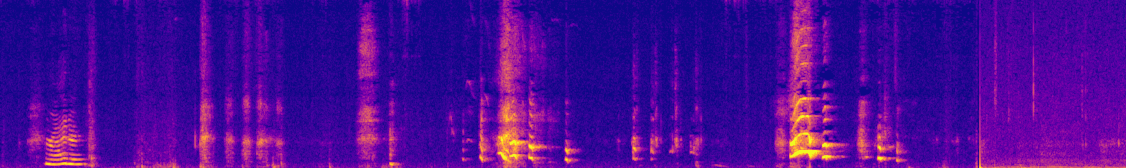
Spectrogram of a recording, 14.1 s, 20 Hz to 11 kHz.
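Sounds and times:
person giggling: 4.6s - 9.1s.

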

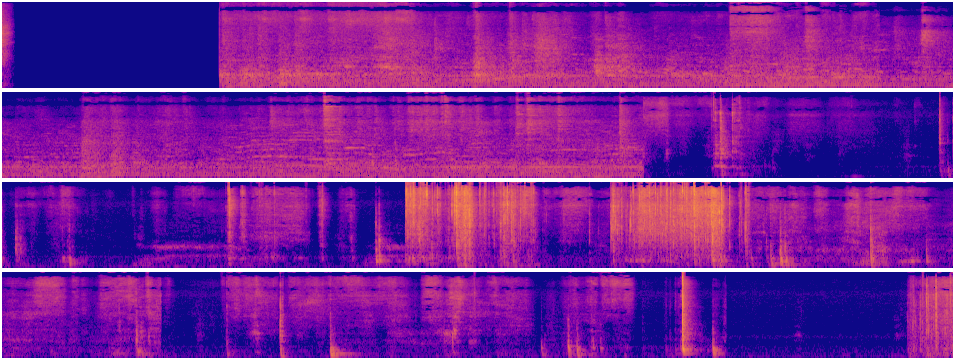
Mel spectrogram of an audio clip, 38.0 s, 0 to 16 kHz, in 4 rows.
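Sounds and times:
packaging tearing and crinkling: 23.1s - 26.5s, 37.6s - 38.0s.

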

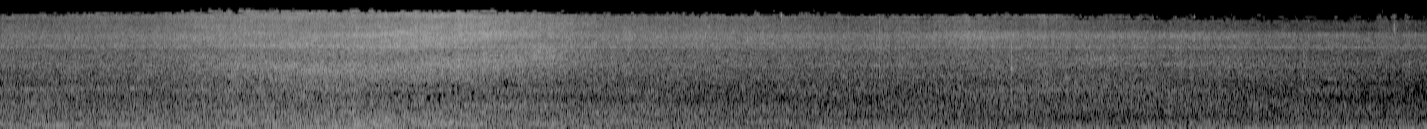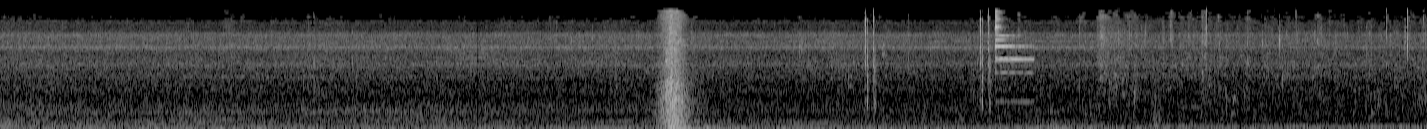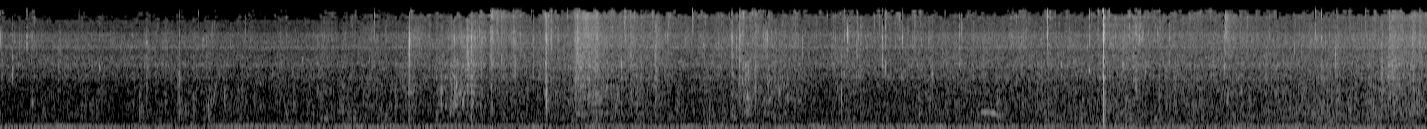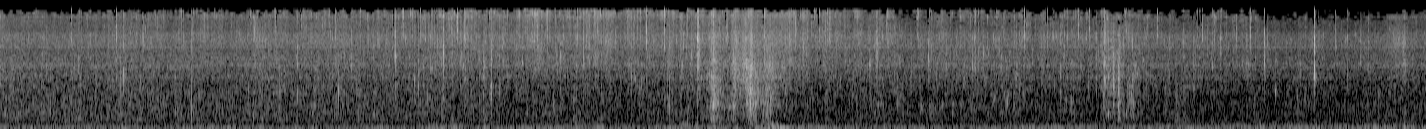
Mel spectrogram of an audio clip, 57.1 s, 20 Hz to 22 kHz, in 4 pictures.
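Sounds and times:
trickling running water: 25.1s - 57.0s
water splashes: 25.2s - 57.0s.

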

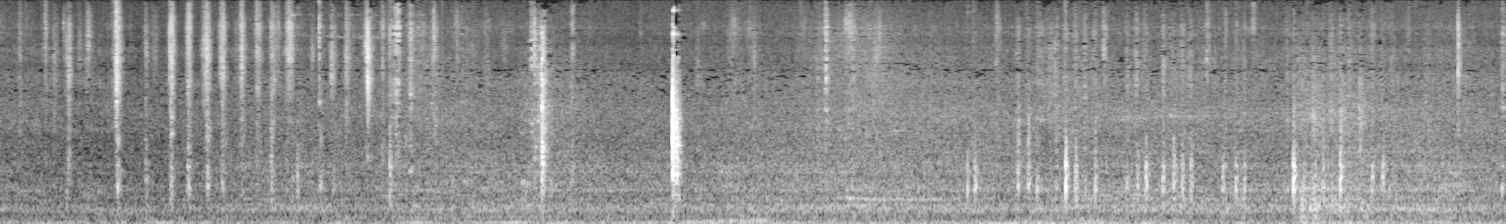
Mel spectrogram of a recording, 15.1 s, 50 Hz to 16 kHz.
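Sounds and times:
knife slicing green onions: 0.5s - 4.2s.

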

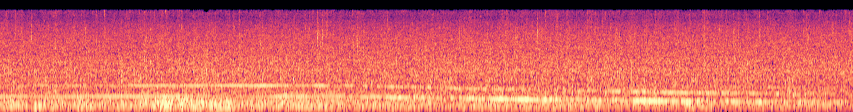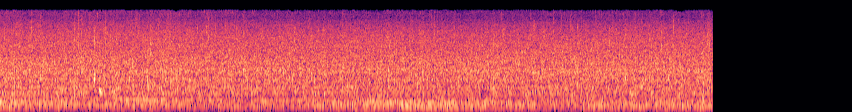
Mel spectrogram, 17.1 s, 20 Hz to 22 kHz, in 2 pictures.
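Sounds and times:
air raid siren winding down: 0.0s - 10.3s
steady rain: 0.0s - 15.7s.

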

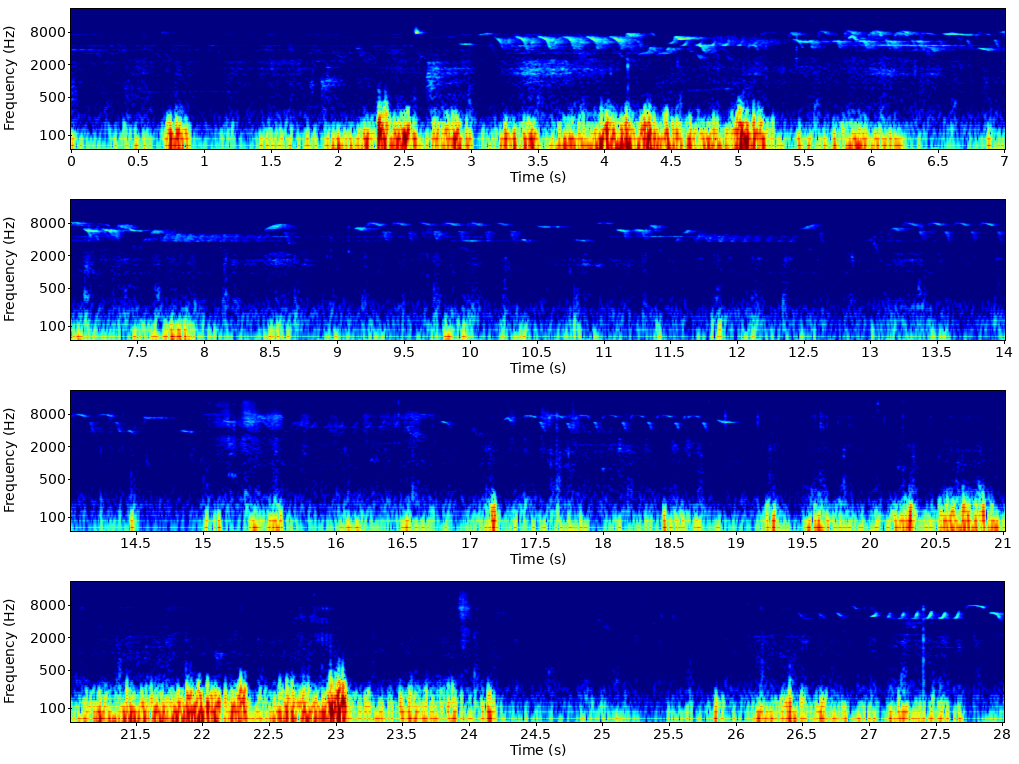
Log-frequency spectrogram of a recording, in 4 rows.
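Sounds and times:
low rumbling microphone noise: 0.0s - 8.8s, 15.0s - 24.6s
songbirds chirping: 0.0s - 28.0s.

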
